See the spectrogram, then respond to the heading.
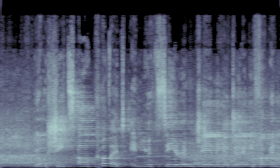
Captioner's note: in a cross voice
